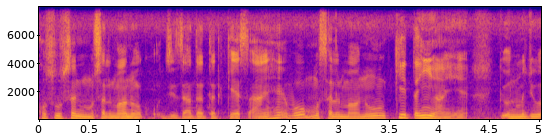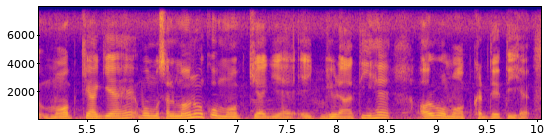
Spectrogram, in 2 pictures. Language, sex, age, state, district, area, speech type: Urdu, male, 45-60, Uttar Pradesh, Aligarh, urban, spontaneous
